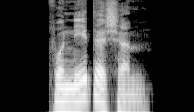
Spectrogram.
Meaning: strong dative masculine/neuter singular of phonetisch
- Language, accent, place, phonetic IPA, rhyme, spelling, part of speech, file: German, Germany, Berlin, [foˈneːtɪʃm̩], -eːtɪʃm̩, phonetischem, adjective, De-phonetischem.ogg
